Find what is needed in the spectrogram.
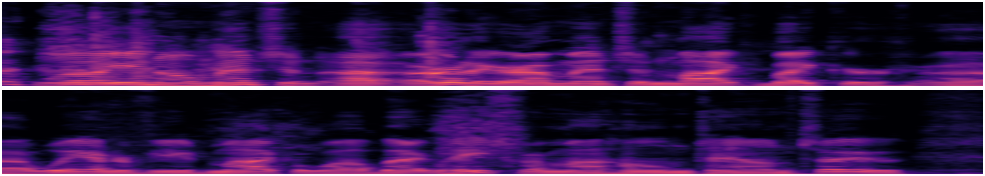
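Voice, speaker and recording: A man with an American accent, fairly high-pitched, talking at a very fast pace with hardly any pauses and ordinary pitch variation. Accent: Southern, Arkansas-like. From US South, Kennett, Missouri bootheel. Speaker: cooking show host. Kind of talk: casual chat.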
